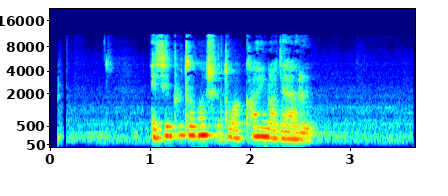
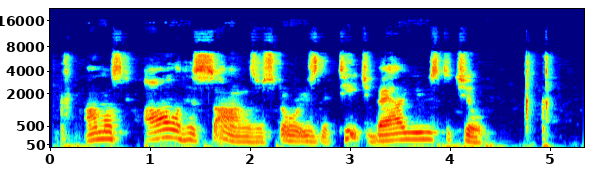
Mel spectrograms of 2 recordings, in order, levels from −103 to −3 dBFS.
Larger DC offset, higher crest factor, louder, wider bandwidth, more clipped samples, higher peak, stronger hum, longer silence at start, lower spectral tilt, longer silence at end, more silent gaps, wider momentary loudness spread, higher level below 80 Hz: neither; about the same, 18 dB vs 18 dB; second, -26 LUFS vs -18 LUFS; about the same, 11.5 kHz vs 12 kHz; neither; second, -10 dBFS vs 0 dBFS; neither; about the same, 0.1 s vs 0.1 s; first, -5.5 dB/octave vs -3 dB/octave; first, 1 s vs 0.35 s; neither; second, 9 LU vs 14 LU; second, -76 dBFS vs -50 dBFS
